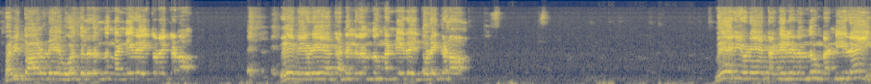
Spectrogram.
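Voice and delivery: high, level preaching cadence; insistent pulpit declamation; impassioned preaching. Acted. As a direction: hold each phrase up high, like a proclamation. Preaches at raised pitch.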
